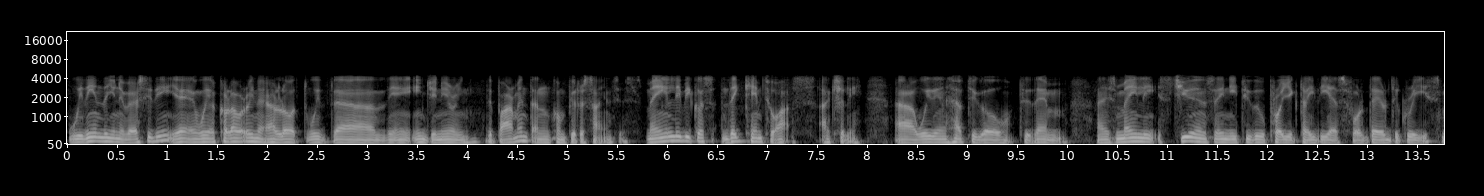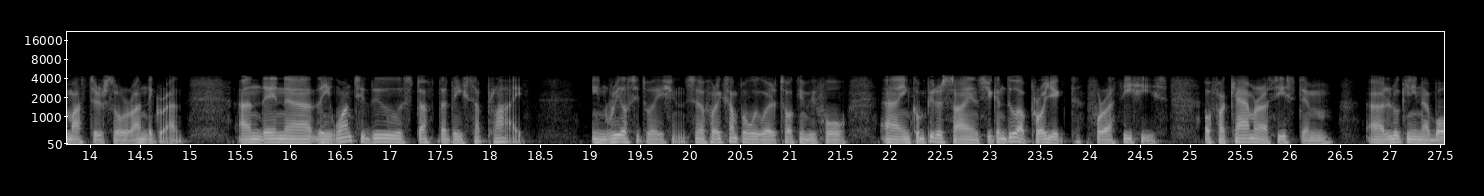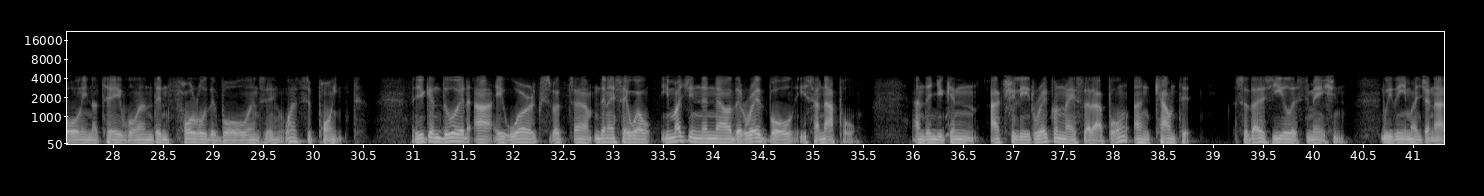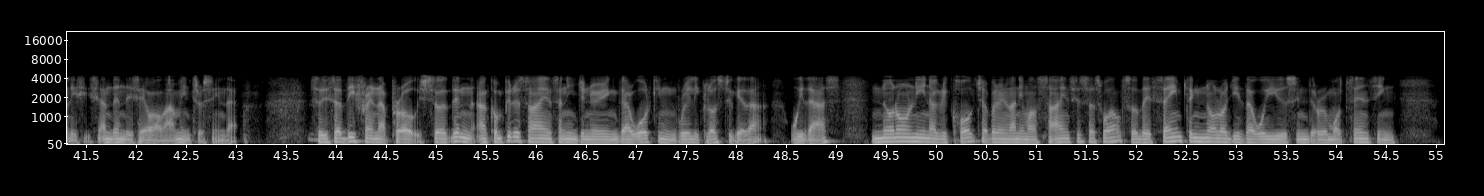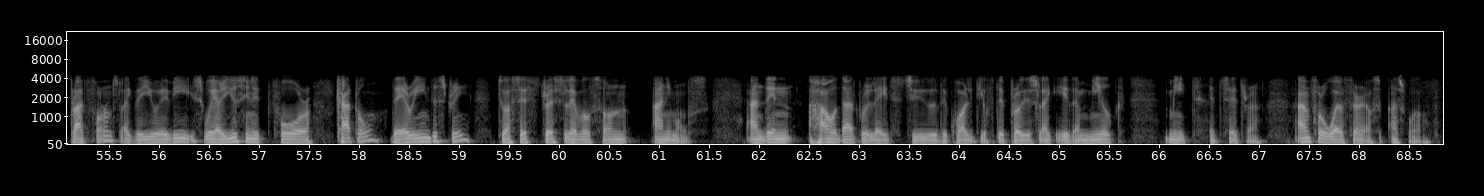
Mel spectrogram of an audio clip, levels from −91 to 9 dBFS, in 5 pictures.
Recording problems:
high frequencies cut off; severe; nothing above 4 kHz

